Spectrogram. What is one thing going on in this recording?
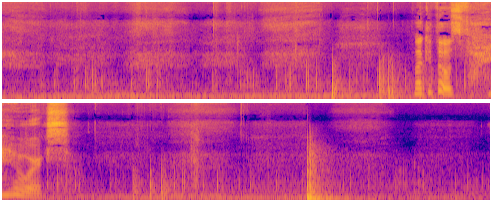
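Fireworks crackle and pop in the distance.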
